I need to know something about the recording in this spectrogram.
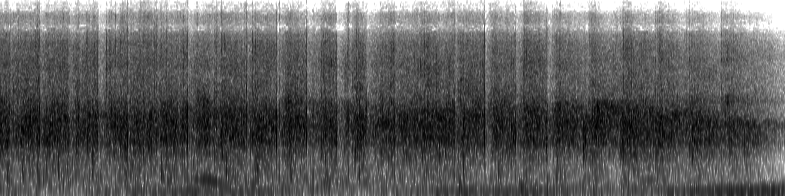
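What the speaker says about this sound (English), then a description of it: "I just want to give them a round of applause." A room full of people at a youth sports team's end-of-year celebration claps in a steady, dense round of applause that holds loud for about eight seconds before easing slightly at the end.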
